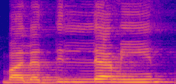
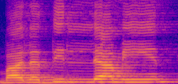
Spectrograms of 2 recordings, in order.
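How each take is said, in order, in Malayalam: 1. ഇരട്ട ല് നേരെ amin-ലേക്ക് ചേരുന്നു. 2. ഇരട്ട ല് നേരെ amin-ലേക്ക് ചേരുന്നു.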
